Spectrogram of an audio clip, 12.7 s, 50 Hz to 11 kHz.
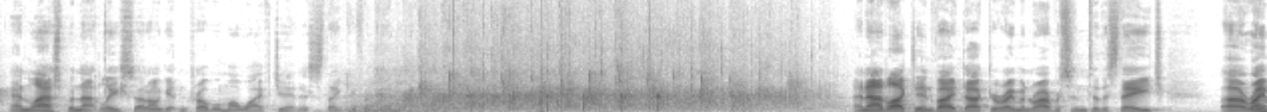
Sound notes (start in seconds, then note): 3.5 audience cheers; 3.5 audience applauds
